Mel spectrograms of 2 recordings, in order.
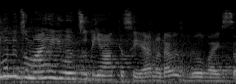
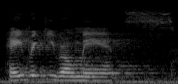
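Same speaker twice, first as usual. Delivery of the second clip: ordinary talk, nothing marked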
